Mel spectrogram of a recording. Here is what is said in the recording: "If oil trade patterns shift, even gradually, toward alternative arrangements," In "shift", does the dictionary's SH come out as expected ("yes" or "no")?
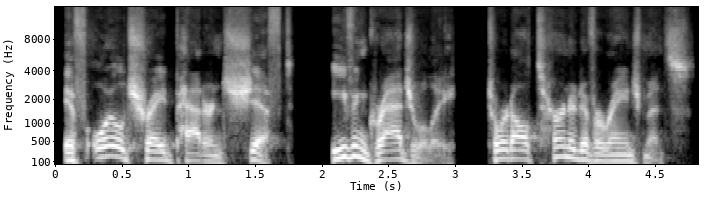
yes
